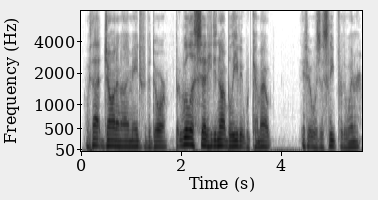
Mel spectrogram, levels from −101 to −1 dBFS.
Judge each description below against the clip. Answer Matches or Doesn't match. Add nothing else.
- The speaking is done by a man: Matches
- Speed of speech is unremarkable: Doesn't match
